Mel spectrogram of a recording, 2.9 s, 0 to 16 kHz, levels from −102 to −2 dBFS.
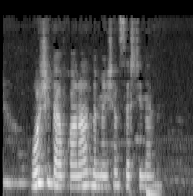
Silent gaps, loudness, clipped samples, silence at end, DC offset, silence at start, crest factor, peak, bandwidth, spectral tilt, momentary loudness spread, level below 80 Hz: none; -21 LUFS; under 0.1%; 0.5 s; under 0.1%; 0.05 s; 18 dB; -4 dBFS; 11.5 kHz; -5 dB/octave; 15 LU; -38 dBFS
